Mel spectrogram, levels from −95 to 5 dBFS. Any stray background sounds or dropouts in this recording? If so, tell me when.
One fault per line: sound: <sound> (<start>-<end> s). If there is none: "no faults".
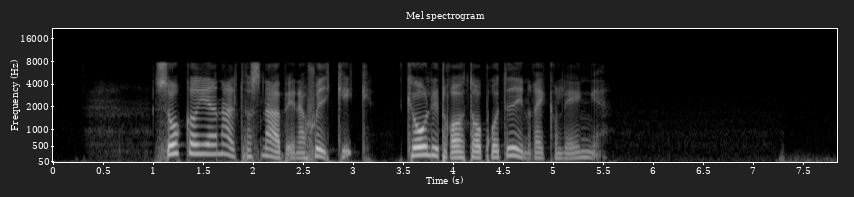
no faults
